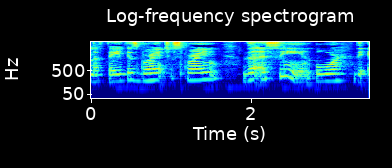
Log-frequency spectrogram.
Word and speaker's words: Essene: From the faithist branch sprang the Essene, it's spelled Asenean. And in parentheses, it has Essene, Essenean, or Essene, Es''Eans.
